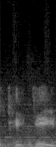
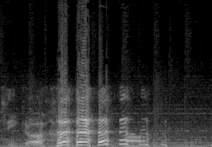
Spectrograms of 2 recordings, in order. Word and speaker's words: Tiki: It's Tiki, not Tika.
